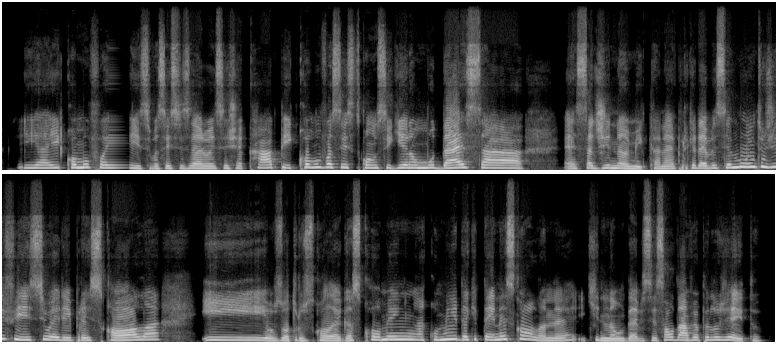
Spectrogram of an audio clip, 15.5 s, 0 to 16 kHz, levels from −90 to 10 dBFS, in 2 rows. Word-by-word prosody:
E 255 -2 -4
aí, 255 +2 -2
como 280 +1 +2
foi 255 -2 -4
isso? 205 -3 -4
Vocês 205 0 -3
fizeram 210 -1 -1
esse 210 +1 -3
check-up, 265 +7 -2
e 245 - -3
como 300 0 0
vocês 300 -2 0
conseguiram 255 0 -1
mudar 250 0 +4
essa 250 -6 +2 0.4
essa 205 +2 -2
dinâmica, 205 -4 0
né. 195 +2 -1
Porque 245 0 -6
deve 225 +1 +1
ser 280 +4 0
muito 340 +2 +5
difícil 305 -4 +1
ele 245 -3 +2
ir 225 - -2
para 225 -1 -3
a - - 0
escola, 245 +6 +2 0.4
e 235 -3 -1
os 195 +1 -2
outros 195 0 -2
colegas 200 0 -1
comem 285 0 +1
a 260 - -3
comida 280 +2 +2
que 310 - -5
tem 265 -3 -1
na 280 - +3
escola, 305 - 0
né, 200 +5 -2
e - - -16
que 245 - -7
não 180 -3 +2
deve 180 0 -3
ser 210 +3 -4
saudável, 240 0 0
pelo 250 +1 -1
jeito. 190 -8 -1
245 Hz, 185 wpm, -19 LUFS, 210-275 Hz, 0.4 s, muito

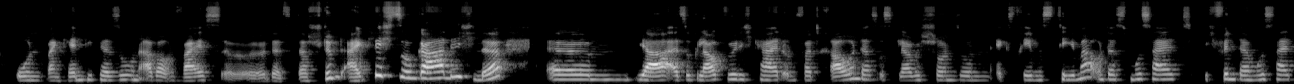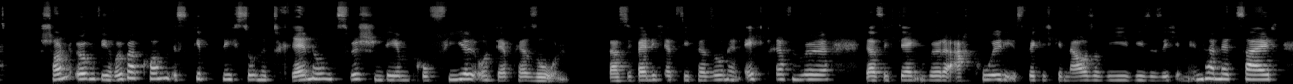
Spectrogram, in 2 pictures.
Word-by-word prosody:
und 190 -1 -5
man 180 0 0
kennt 185 +3 -2
die 215 - -8
Person 210 +1 -4
aber 190 -1 0
und 185 -1 -19
weiß, 185 - +2
äh, - - -8
das - - -6
das 175 0 -4
stimmt 280 - +1
eigentlich 420 -2 +6
so 300 -4 +3
gar 290 +1 +11
nicht, 365 +1 +1
ne? - - +5 0.4
Ähm, 220 -1 0
ja, 200 -2 +11
also 200 +1 0
Glaubwürdigkeit 215 0 +1
und 195 - -11
Vertrauen, 200 +4 0
das 220 -2 -5
ist, - - -6
glaube 190 +1 -3
ich, 205 0 -12
schon 200 -1 -7
so 200 -1 -8
'n 190 -1 -15
extremes 205 0 -4
Thema, 225 +8 -1
und 230 - -7
das 225 0 -4
muss 245 +1 -1
halt 235 0 +1 0.3
ich 220 0 -10
finde, 245 -1 -1
da 210 -1 -1
muss 230 +3 -6
halt 225 -1 -1 0.4
schon 245 +9 -1
irgendwie 250 -4 +1
rüberkommen: 270 +5 -1
„Es 215 +1 -3
gibt 255 0 -8
nicht 230 0 -3
so 220 - -3
'ne 210 0 -7
Trennung 245 +7 0
zwischen 235 -3 -2
dem 200 -1 -4
Profil 215 +5 -2
und 205 -1 -9
der 180 - -2
Person.“ 180 +6 -5 0.4
Dass 170 0 -1
ich, 185 0 -14
wenn 195 0 +3
ich 210 0 -8
jetzt 200 0 -7
die 200 - -9
Person 205 +3 -6
in 200 - -11
Echt 240 +1 -3
treffen 235 -2 -6
würde 225 0 -1 0.3
dass 190 0 +1
ich 190 0 -12
denken 195 0 -1
würde: 195 0 0
„Ach, 175 0 -3
cool, 220 +1 0
die 195 - -7
ist - - -11
wirklich 195 0 -6
genauso 190 +1 -4
wie 195 0 -8
wie 195 - -6
sie 185 - -11
sich 180 +1 -9
im - - -17
Internet 245 -1 -1
zeigt“ 225 -1 +5
215 Hz, 195 wpm, -23 LUFS, 195-235 Hz, 0.4 s, gar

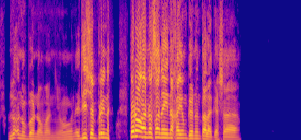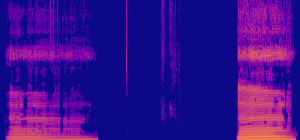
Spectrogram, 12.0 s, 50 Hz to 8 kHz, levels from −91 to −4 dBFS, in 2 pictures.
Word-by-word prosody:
La 210 +5 -8
ano 175 -4 -11
ba 155 -1 -5
naman 120 -3 -12
yun 130 +7 -15
eh, 165 - -8
di 220 +4 +2
syempre 225 +1 +2
na 200 -3 -3 0.4
pero 295 +2 +6
ano 250 -2 +6
sanay 230 -2 +4
na 215 -1 0
kayong 200 -1 +1
ganun 180 -1 -3
talaga 145 -7 -2
siya. 130 -1 -6 1.3
Hmm. 140 0 -26 2.8
Hmm. 150 +1 -14
145 Hz, 95 wpm, -17 LUFS, 135-190 Hz, 2.8 s, pero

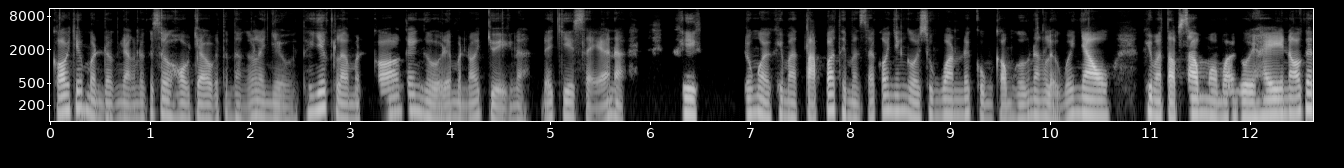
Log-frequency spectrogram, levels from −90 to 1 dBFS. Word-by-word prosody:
Có 145 +2 +4
chứ, 180 +3 -2
mình 125 -9 -4
được 110 -2 -6
nhận 105 -1 -6
được 105 - -8
cái 130 - -8
sự 125 0 -2
hỗ 110 -1 -2
trợ 100 -2 -1
về 100 - -10
tinh 110 - -14
thần 100 -3 -10
rất 110 - -9
là 120 -2 -4
nhiều, 100 -4 -8
thứ 140 - -8
nhất 170 0 0
là 105 -3 +1
mình 100 -1 -9
có 130 +4 +3
cái 160 0 -2
người 110 -8 -4
để 105 - -2
mình 105 -2 -8
nói 110 +3 -4
chuyện 95 -2 -5
nè, 90 -4 -10
để 110 +3 -5
chia 115 -1 -4
sẻ - - -3
nè, - - -1 0.6
khi 135 -1 +5 0.5
đúng 130 +1 -3
rồi, 130 -6 +1
khi 130 - -7
mà 115 -2 -1
tập - - +4
á 155 - +7
thì 130 - -5
mình 110 -3 -6
sẽ 115 - -5
có 145 +4 0
những 150 -1 -4
người 120 -5 -1
xung 120 +2 -5
quanh 125 -1 +2
để 130 - -3
cùng 105 -2 -7
cộng 100 0 -1
hưởng 105 +3 -4
năng 120 -1 -3
lượng 105 0 -3
với 120 +3 -3
nhau, 125 -3 +7 0.3
khi 140 - +1
mà 120 - +3
tập 110 -1 +5
xong 130 -1 +6
mà 120 -1 +2
mọi 115 0 +2
người 115 -1 +3
hay 125 +2 +6
nói 130 +1 +5
cái 165 - +4
115 Hz, 310 wpm, -27 LUFS, 105-130 Hz, 0.6 s, á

